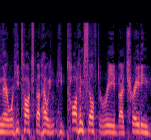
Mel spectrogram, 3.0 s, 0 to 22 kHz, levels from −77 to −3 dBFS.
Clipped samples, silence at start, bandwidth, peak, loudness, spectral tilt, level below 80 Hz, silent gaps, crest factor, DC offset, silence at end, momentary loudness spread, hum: under 0.1%; 0 s; 12.5 kHz; -6 dBFS; -23 LUFS; -4.5 dB/octave; -52 dBFS; none; 16 dB; under 0.1%; 0 s; 4 LU; none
